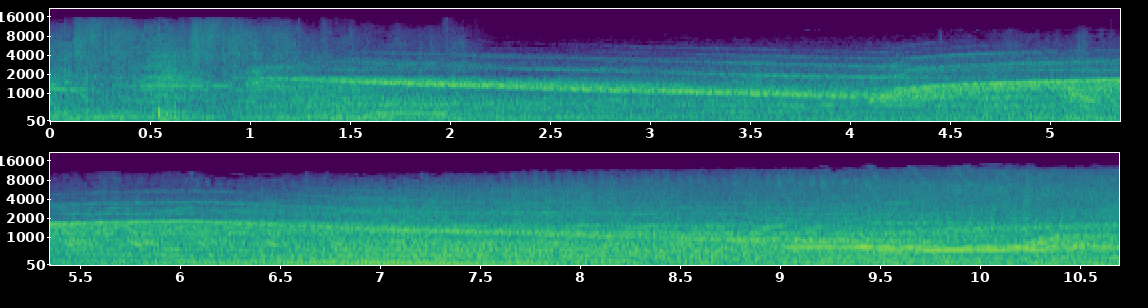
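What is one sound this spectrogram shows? Police sirens wail in the distance.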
